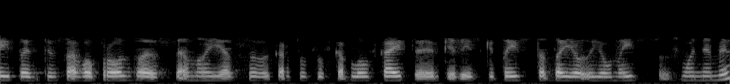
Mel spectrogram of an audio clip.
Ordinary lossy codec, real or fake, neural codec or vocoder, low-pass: MP3, 16 kbps; real; none; 3.6 kHz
